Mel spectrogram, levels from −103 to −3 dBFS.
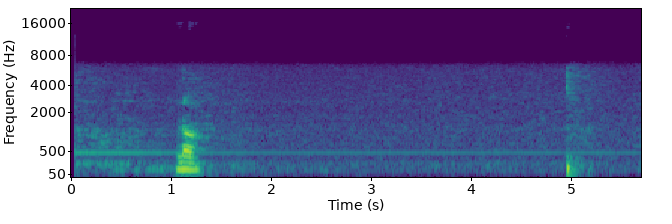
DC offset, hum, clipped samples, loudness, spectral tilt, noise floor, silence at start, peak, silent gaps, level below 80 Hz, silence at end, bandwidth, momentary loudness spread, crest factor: under 0.1%; none; under 0.1%; -26 LUFS; -8.5 dB/octave; -63 dBFS; 1.05 s; -8 dBFS; none; -60 dBFS; 0.7 s; 6.4 kHz; 29 LU; 26 dB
